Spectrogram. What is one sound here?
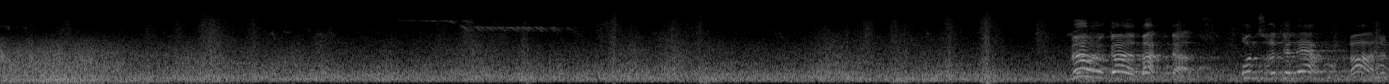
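Wind rushes steadily past a gliding eagle.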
